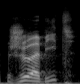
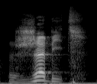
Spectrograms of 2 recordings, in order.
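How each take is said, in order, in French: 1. La voyelle de je est conservée devant habite. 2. La voyelle de je est supprimée devant habite. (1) "Deux voyelles ensemble. Je habite, non" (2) "j'habite, ok"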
